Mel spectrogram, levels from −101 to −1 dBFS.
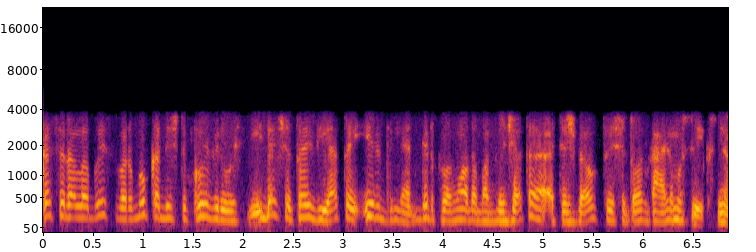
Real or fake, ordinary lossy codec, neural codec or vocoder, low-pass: real; Opus, 16 kbps; none; 3.6 kHz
